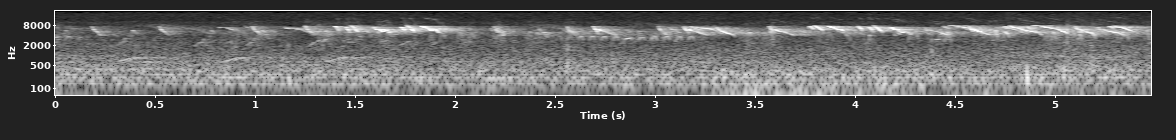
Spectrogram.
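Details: Mountain white-eye singing naturally, recorded as a master song for training other birds: a continuous, dense stream of very high, rapid twittering notes with steady loudness.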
